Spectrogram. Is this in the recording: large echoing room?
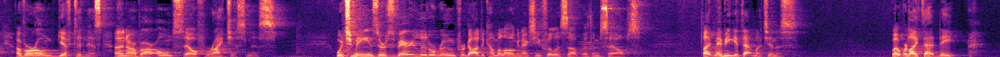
yes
